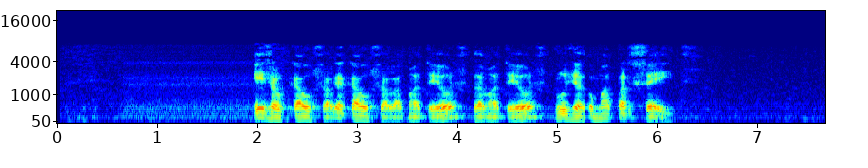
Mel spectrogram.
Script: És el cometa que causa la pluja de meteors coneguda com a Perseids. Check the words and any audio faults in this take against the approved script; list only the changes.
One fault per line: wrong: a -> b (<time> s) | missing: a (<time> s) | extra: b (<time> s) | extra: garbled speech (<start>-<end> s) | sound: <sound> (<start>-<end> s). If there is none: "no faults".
wrong: cometa -> causa (2.4 s)
wrong: pluja -> meteors (3.6 s)
wrong: coneguda -> pluja (5.0 s)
